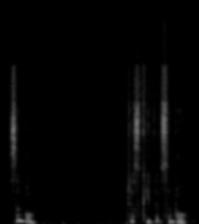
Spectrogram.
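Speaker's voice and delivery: quiet, high half-whispered voice. Retelling what a little quiet inner voice half-whispered to her: quiet half-whisper. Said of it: "This little quiet voice just whispered".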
